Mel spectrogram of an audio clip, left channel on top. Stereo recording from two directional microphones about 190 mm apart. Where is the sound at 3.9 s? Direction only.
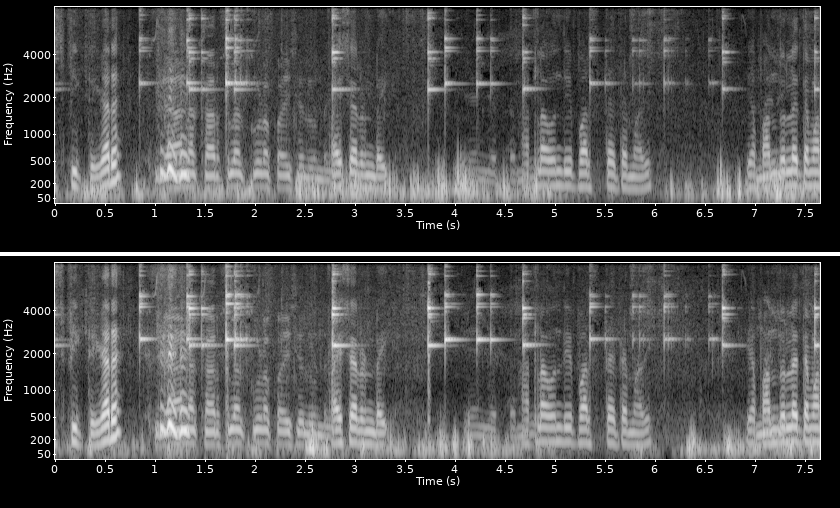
60° left (ahead or behind).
